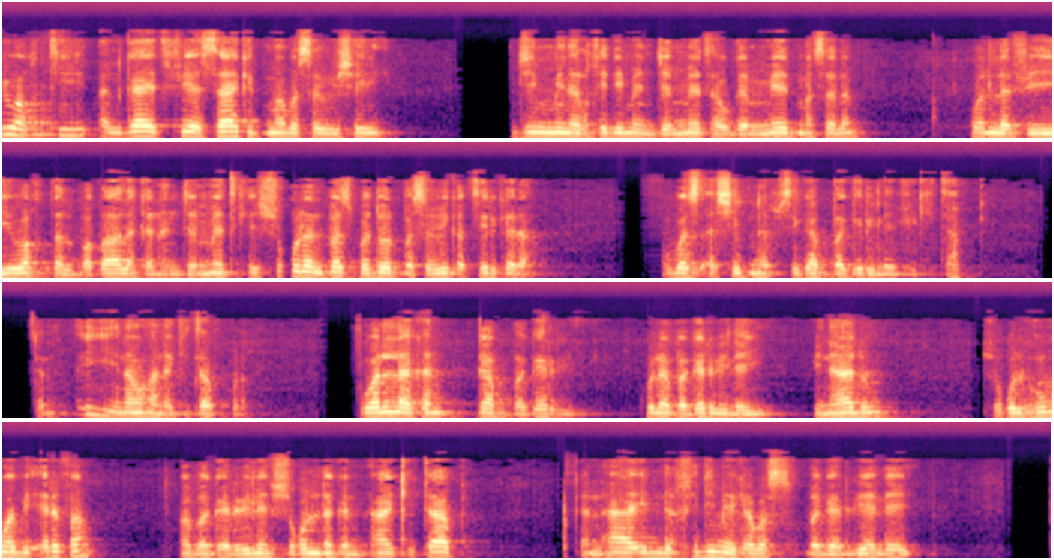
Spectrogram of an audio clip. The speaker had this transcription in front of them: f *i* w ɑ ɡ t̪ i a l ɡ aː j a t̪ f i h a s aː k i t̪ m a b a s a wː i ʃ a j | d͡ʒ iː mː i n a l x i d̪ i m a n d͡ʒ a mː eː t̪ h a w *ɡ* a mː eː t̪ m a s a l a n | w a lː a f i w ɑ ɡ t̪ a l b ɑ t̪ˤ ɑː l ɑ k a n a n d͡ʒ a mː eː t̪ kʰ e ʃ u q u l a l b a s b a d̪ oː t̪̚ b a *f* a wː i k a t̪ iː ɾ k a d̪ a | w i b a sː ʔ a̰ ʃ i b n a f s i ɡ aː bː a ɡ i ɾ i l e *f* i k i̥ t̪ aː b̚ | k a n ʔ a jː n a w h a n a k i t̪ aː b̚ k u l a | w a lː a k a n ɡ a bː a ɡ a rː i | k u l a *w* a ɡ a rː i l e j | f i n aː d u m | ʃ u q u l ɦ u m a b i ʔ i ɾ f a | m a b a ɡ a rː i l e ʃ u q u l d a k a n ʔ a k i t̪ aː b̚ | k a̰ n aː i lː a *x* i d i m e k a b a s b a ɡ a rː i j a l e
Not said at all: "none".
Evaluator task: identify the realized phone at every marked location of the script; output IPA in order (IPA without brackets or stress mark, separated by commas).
i, ɡ, s, f, b, x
